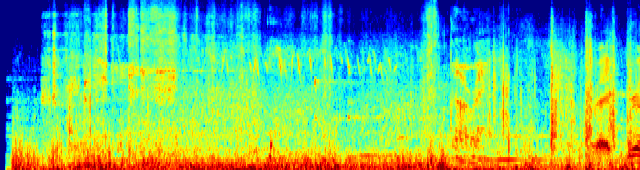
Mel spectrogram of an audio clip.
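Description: Voices outdoors over a steady low rumble.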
